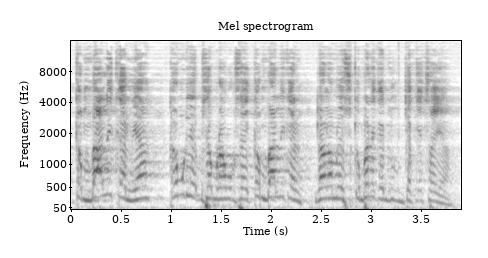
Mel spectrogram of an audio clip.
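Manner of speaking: high, loud insistent order; commanding. Acted. Pastor ordering the robber to return his jacket, commanding. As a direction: hammer out the demand.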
